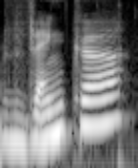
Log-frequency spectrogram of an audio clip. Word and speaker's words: Wenche: Is this Norwegian architect named Wenche Selmer. Now, that's how you pronounce it, Wenche. – So I'm told. Yes, it's spelled W-E-N-C-H-E. – Right. You know, you have to be told it's pronounced Wenche.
